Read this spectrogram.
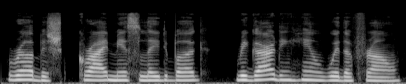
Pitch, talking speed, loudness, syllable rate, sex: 190 Hz, 135 wpm, -16 LUFS, 4.1 syllables/s, female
